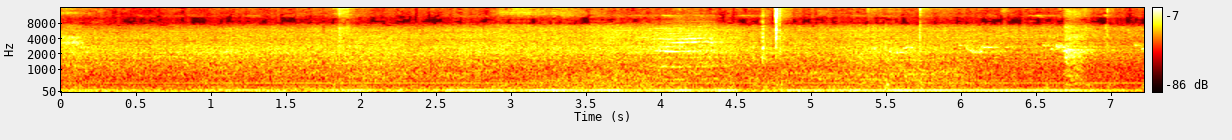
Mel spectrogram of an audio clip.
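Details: 1987 Toyota 4Runner 22RE with new fuel tank, pump and sending unit: pump powered by jumping terminals with key in on position gives a faint, steady, even hum under passing traffic; fuel pump running normally.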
